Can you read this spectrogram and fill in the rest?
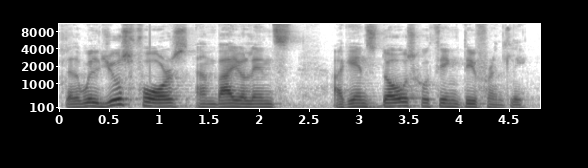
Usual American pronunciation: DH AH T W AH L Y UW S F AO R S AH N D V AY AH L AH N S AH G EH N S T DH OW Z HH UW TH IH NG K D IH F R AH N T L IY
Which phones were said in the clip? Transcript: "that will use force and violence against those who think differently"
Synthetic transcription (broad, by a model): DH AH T W AH L Y UW S F AO R S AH N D V AY AH L AH N S AH G EH N S T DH OW S HH UW TH IH NG K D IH F R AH N T L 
